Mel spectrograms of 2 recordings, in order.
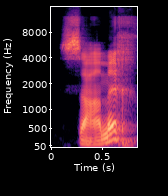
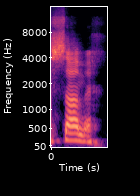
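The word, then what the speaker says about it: ס: Well, as you look at these two letters, on the right side you will see samech, which we pronounced sa, and on the left side we have the final form of the letter mem, which we pronounced ma.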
